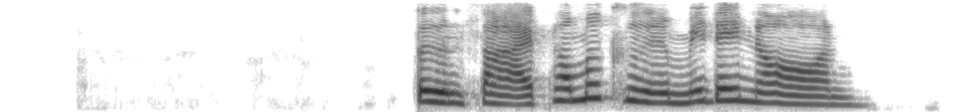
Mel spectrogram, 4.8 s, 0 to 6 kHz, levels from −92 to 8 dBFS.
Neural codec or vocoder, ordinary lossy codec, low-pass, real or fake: codec, 16 kHz, 4.8 kbps, FACodec; none; 5.4 kHz; fake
